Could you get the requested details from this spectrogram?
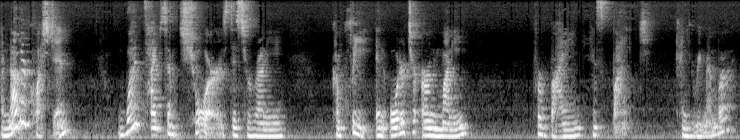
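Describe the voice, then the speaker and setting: In an echoey room with faint background noise, a woman educator reads a children's book aloud at a slow pace, her voice sitting low with vocal fry. Deliberate and expressive, she poses questions to the children and speaks to families during the storytelling.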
